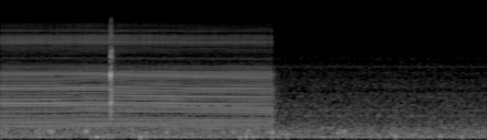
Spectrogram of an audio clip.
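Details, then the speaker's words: Automatic blood pressure monitor on an adult man reporting irregular heart rate and chest pressure: steady electric buzzing of the pump inflating the cuff for about three seconds; the reading was then flagged high. "so I'm going to take my my blood pressure"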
